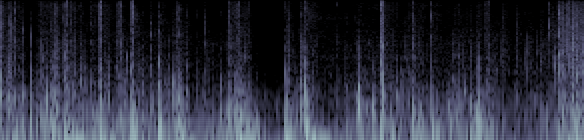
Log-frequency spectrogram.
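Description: Fingers crinkle and fold the upper part of a large, open-topped plastic snack bag with corn rings inside. The result is a dense run of sharp crackles and soft thumps over a heavy low-end rumble, with a brief quieter pause near the middle before the crinkling picks up again.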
